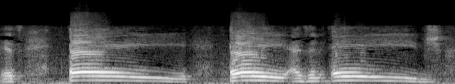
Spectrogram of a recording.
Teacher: If you listen carefully, you will hear that this sound is a combination of two vowel sounds. You start with an A, and then you glide up to an E. A, A. Notice how my mouth also closes a little bit at the end of the vowel. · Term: A sounds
